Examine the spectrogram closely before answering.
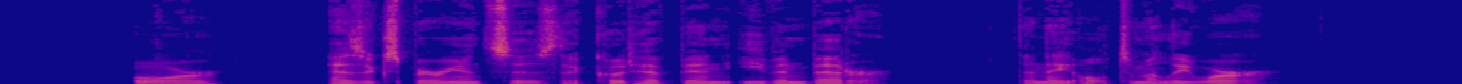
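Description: A middle-aged man speaks calmly and slowly into a nearby microphone.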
